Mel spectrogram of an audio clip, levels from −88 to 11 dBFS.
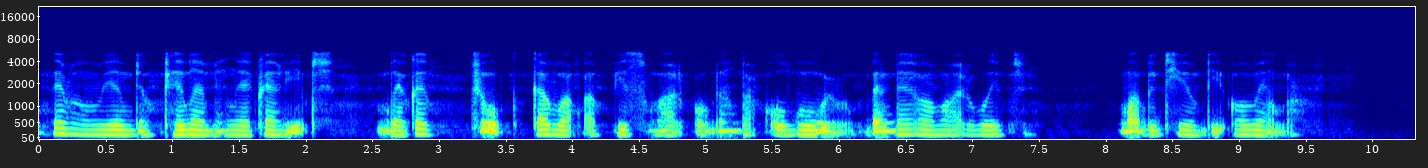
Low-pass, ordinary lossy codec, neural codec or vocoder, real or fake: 5.4 kHz; none; autoencoder, 44.1 kHz, a latent of 192 numbers a frame, MeloTTS; fake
